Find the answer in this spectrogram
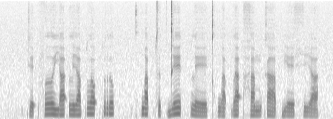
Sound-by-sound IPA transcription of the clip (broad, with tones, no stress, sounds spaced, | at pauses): k e˨˩ ʔ f ɤː˥˩ j a˦˥ ʔ l i˦˥ a̯ p l ɔ˥˩ ʔ p r o˥˩ k̚ | kʰ w a˥˩ p̚ s ɯ˨˩ k̚ d eː˦˥ t̚ p l eː˩˦ kʰ w a˨˩ p̚ l a˥˩ ʔ h a˧ m k aː˨˩ p̚ j eː˩˦ h i˨˩ a̯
